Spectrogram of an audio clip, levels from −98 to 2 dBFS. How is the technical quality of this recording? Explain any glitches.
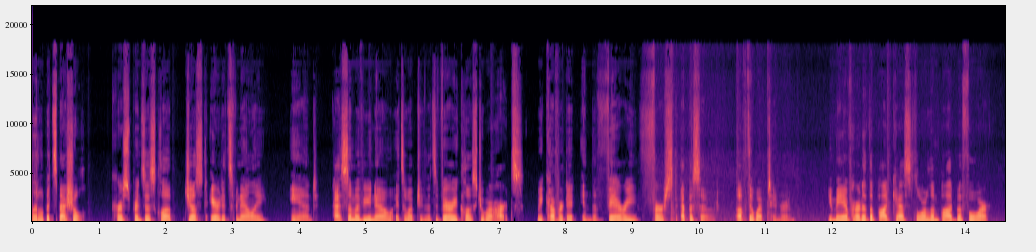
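The recording has one glitch, caused by the noise suppressor catching up.

From 9.29 to 10.26 s, the room noise jumps by about 10 dB. The suppressor's noise estimate lags behind that jump. For about 970 ms the louder noise comes through with less reduction. Then the estimate adapts and the noise sinks by about 7 dB. After the rise, the room noise sits about 27 dB below the speech.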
